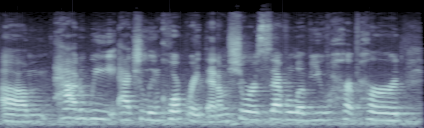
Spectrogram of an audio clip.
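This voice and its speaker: A woman speaks on a conference panel as a city government official, at an average pitch for a woman. Her delivery is measured and businesslike. She pauses on frequent ums as she walks through programs and partnerships. Soft background noise runs beneath her voice.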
